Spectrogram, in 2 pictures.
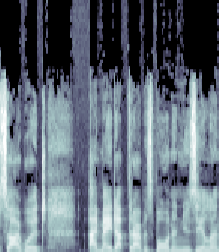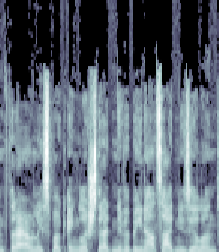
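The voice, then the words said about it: Strong New Zealand accent. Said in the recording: “you have a really strong Kiwi accent”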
